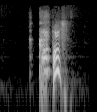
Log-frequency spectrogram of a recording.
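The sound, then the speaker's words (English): A person vocally imitates a dog's bark, giving a short, muffled "boof" made of two quick bursts, with a faint breath just before and nothing else around it. “and you see it snarl one last time, and then give a bark and runs off. A bark. A boof. Boof.”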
